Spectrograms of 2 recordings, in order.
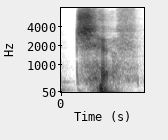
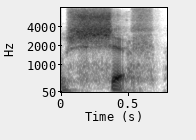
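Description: First: "chef" begun with a hard ch sound; wrong pronunciation. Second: "chef" begun with sh, not ch; correct pronunciation. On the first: Teacher showing students the reading to avoid, "chef" with a ch. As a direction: misread "chef" as "tchef", ch as in chess. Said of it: "不读". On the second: Teacher correcting the misreading for students, "chef" with an sh. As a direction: say "chef" as "shef". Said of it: "读". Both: Shown as a demonstration.

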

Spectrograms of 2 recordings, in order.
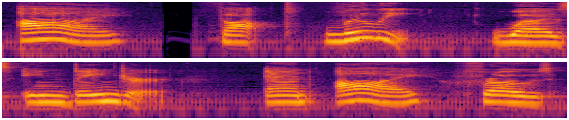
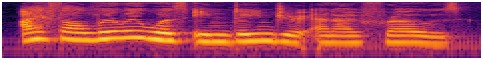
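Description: First: Very slow, phrase by phrase; slow model reading. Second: Said in the usual way. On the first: Shown as a demonstration. English teacher models the line for learners, slow model reading. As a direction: draw each word out, pausing between chunks.

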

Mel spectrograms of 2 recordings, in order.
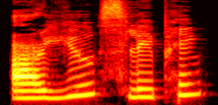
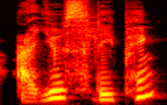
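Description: First: Said in the usual way. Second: Soft unvoiced whisper. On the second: Shown as a demonstration. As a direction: whisper the question gently. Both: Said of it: "time to learn some English".

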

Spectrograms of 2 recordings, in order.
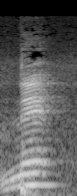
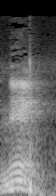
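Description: First: ね with the pitch lifting at the end; rising tone on ね. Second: ね with the pitch dropping at the end; falling tone on ね. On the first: Showing students one reading of the particle, ね rising. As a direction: say ね rising, like a question. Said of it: "你看它音调不一样". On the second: Showing students the other reading of the particle, ね falling. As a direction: let ね fall away. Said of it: "降也可以". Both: Shown as a demonstration.

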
